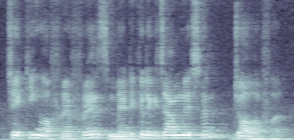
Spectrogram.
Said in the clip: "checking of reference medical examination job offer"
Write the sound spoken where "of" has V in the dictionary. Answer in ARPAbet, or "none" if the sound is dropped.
P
